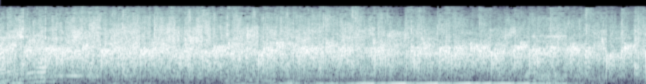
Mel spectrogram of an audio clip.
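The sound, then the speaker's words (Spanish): A live audience claps steadily and loudly for several seconds for the act about to open the show, a dense wash of many hands with a low hum underneath, no voices standing out. “va a abrir el show. Un aplauso”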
